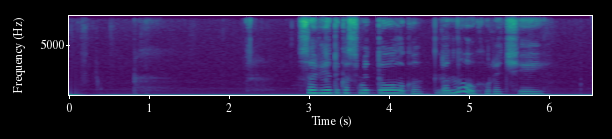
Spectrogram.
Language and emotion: Russian, sad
